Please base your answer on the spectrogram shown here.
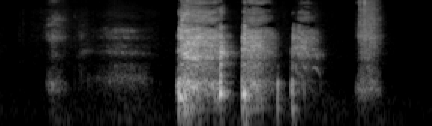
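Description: Soft sniffing breaths followed by a few sharp sneeze-like bursts, from a congested head cold.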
